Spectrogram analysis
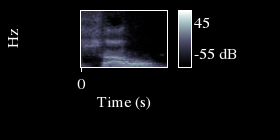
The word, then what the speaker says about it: স্মরণ: নেই স্মরণ এখানে দন্ত সর ম ফালা ছিল সারণ মর উচ্চারণ হয়নি তালিব সরতে ম ফালা ছিল শসান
